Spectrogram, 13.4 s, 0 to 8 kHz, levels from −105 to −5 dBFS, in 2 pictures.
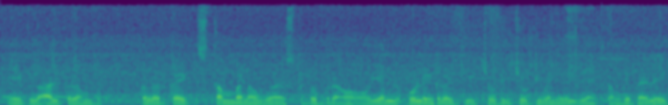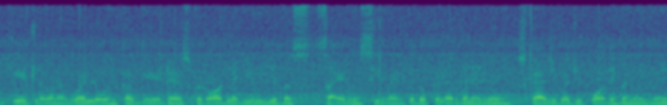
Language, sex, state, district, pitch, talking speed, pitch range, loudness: Hindi, male, Bihar, Araria, 120 Hz, 255 wpm, 115-125 Hz, -36 LUFS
